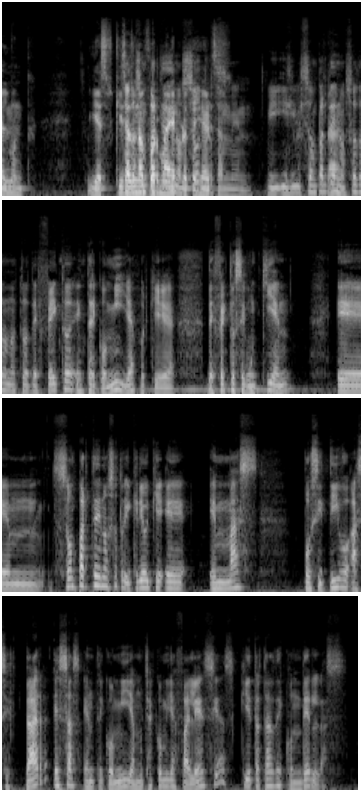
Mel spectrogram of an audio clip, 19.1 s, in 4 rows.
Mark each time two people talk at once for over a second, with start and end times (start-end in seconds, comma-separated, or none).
1.6-3.1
